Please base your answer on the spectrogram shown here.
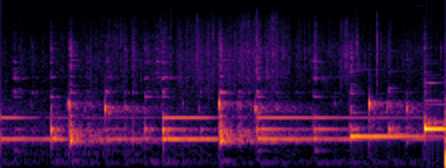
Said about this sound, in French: Les cloches de fin de récréation qui ont sonné, on rentre dans le vif du sujet.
